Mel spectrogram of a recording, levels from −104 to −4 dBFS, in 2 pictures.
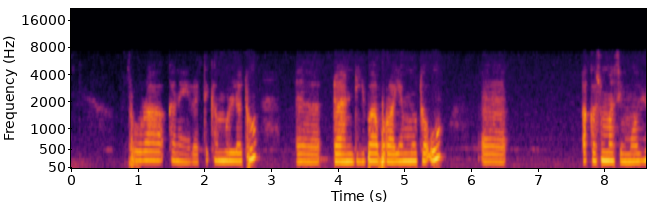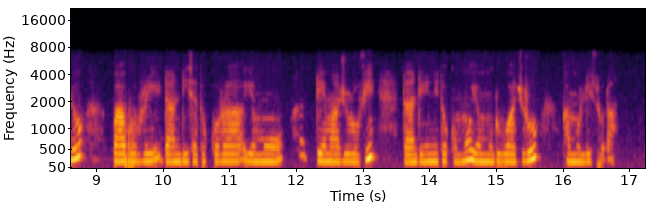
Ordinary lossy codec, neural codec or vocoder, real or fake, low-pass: Opus, 24 kbps; none; real; 7.2 kHz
